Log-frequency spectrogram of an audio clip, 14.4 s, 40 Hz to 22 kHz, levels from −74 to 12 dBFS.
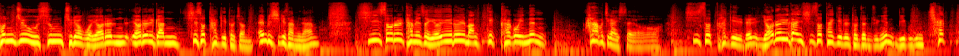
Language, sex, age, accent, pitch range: Korean, male, 40-59, native, 135-215 Hz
